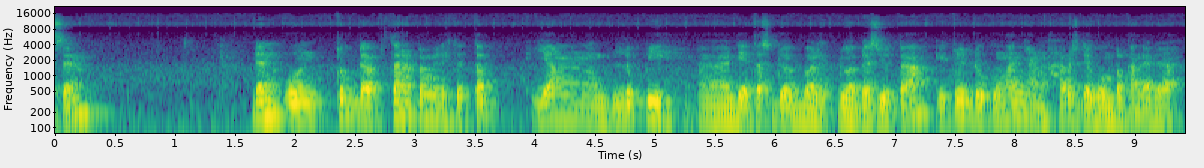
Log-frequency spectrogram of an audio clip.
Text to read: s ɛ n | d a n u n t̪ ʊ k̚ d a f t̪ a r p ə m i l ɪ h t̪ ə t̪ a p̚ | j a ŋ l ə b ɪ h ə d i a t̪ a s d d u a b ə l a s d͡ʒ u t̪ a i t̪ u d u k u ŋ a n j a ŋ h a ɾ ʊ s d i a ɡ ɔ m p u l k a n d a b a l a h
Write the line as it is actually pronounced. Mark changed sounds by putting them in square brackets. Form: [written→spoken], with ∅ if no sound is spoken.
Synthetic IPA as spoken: s ɛ n | d a n u n t̪ ʊ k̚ d a f t̪ a r p ə m i l ɪ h t̪ ə t̪ a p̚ | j a ŋ l ə b ɪ h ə d i a t̪ a s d d u a b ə l a s d͡ʒ u t̪ a i t̪ u d u k u ŋ a n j a ŋ h a ɾ ʊ s d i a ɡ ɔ m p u l k a n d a [b→d] a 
